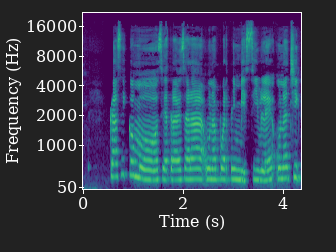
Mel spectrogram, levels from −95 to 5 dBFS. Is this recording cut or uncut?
uncut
